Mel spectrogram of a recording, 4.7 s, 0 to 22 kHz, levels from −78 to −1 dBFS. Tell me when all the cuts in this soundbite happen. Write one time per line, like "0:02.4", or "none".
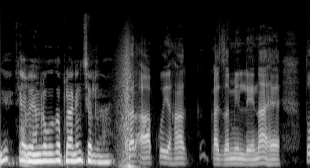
0:01.9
